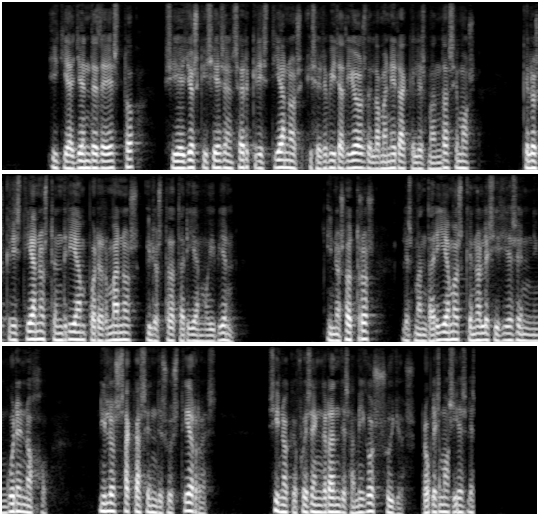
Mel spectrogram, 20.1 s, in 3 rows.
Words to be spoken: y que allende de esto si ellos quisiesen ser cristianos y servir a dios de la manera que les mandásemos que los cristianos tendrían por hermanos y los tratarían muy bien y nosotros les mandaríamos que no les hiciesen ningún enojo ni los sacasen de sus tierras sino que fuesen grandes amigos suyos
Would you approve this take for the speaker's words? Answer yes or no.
no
